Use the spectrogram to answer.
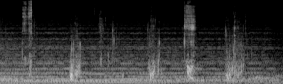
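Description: Careful footsteps through a jungle, a few soft, separate thuds spaced unevenly over a sustained tonal drone.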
